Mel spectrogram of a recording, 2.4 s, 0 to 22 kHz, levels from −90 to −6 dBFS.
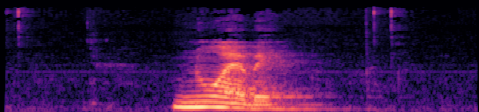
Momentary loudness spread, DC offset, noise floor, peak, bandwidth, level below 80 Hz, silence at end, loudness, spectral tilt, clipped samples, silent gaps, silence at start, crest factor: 16 LU; under 0.1%; -58 dBFS; -4 dBFS; 16 kHz; -62 dBFS; 0.85 s; -19 LUFS; -7.5 dB/octave; under 0.1%; none; 0.85 s; 18 dB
